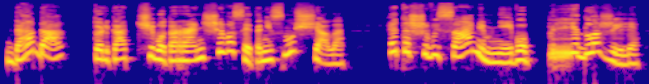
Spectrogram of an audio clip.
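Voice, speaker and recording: A sharp-tongued young crow bride, put on by a woman reader, pitched well above the narration and pushed louder, teasing with every line. Her voice leaps and dips in a lively way. The sound is close and dry. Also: normal speed, no echo. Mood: mocking. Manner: sarcastic, teasing. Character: mocking young female crow, bald bride.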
